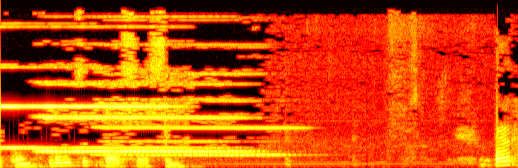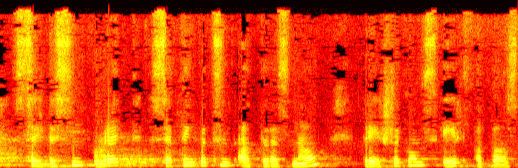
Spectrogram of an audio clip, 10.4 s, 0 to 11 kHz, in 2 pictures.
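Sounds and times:
speech: 0.0 - 2.0, 5.4 - 10.3
electric bell rung in a parliament chamber to call a vote: 0.0 - 3.4.

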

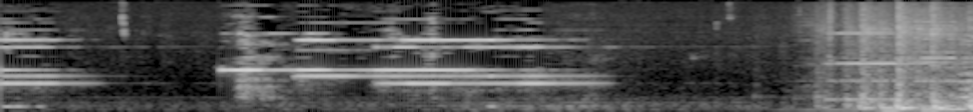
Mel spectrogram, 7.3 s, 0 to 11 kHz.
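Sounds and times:
bell rung to call a vote on a committee proposal: 0.0 - 0.9, 1.6 - 4.7, 6.0 - 7.2.

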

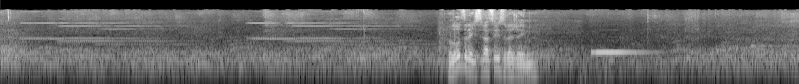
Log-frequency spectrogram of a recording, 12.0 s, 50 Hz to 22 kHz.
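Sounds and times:
electric bell rung to call members to register in a parliamentary session: 0.3 - 2.8, 3.7 - 6.3
speech: 6.7 - 8.2.

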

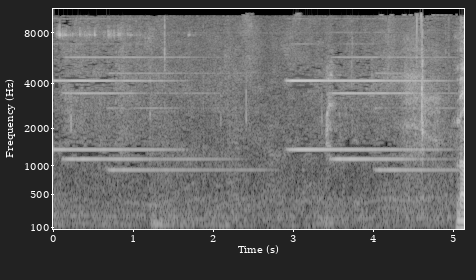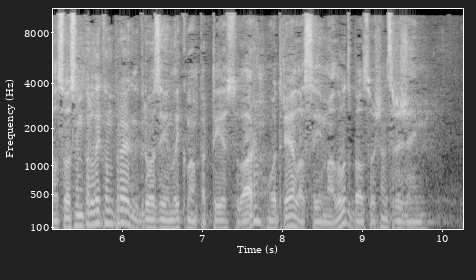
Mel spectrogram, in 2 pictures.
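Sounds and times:
parliamentary voting bell before a vote on a bill: 0.0 - 7.2
speech: 5.0 - 10.0.

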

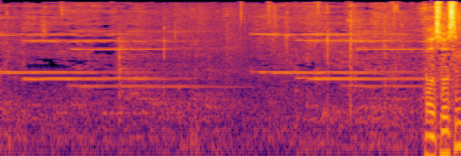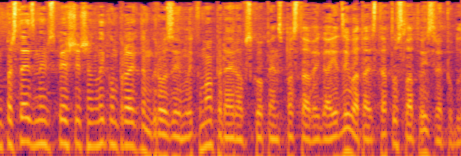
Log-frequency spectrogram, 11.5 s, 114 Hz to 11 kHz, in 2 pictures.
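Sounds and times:
parliament voting bell rung by the chair: 0.0 - 6.8
faint parliament chamber murmur: 0.0 - 11.5
speech: 5.3 - 11.5.

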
